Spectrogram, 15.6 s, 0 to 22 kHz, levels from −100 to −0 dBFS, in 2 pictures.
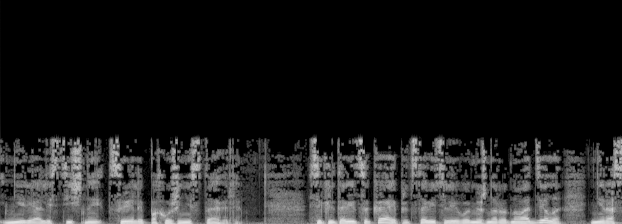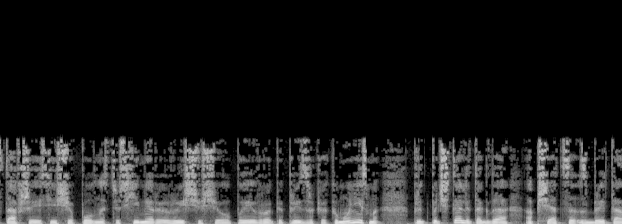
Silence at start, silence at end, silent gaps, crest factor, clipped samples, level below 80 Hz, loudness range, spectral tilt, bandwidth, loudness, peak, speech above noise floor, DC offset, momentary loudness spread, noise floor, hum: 0 s; 0 s; none; 12 dB; under 0.1%; -42 dBFS; 2 LU; -5.5 dB/octave; 8.8 kHz; -19 LUFS; -6 dBFS; 23 dB; under 0.1%; 5 LU; -42 dBFS; none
